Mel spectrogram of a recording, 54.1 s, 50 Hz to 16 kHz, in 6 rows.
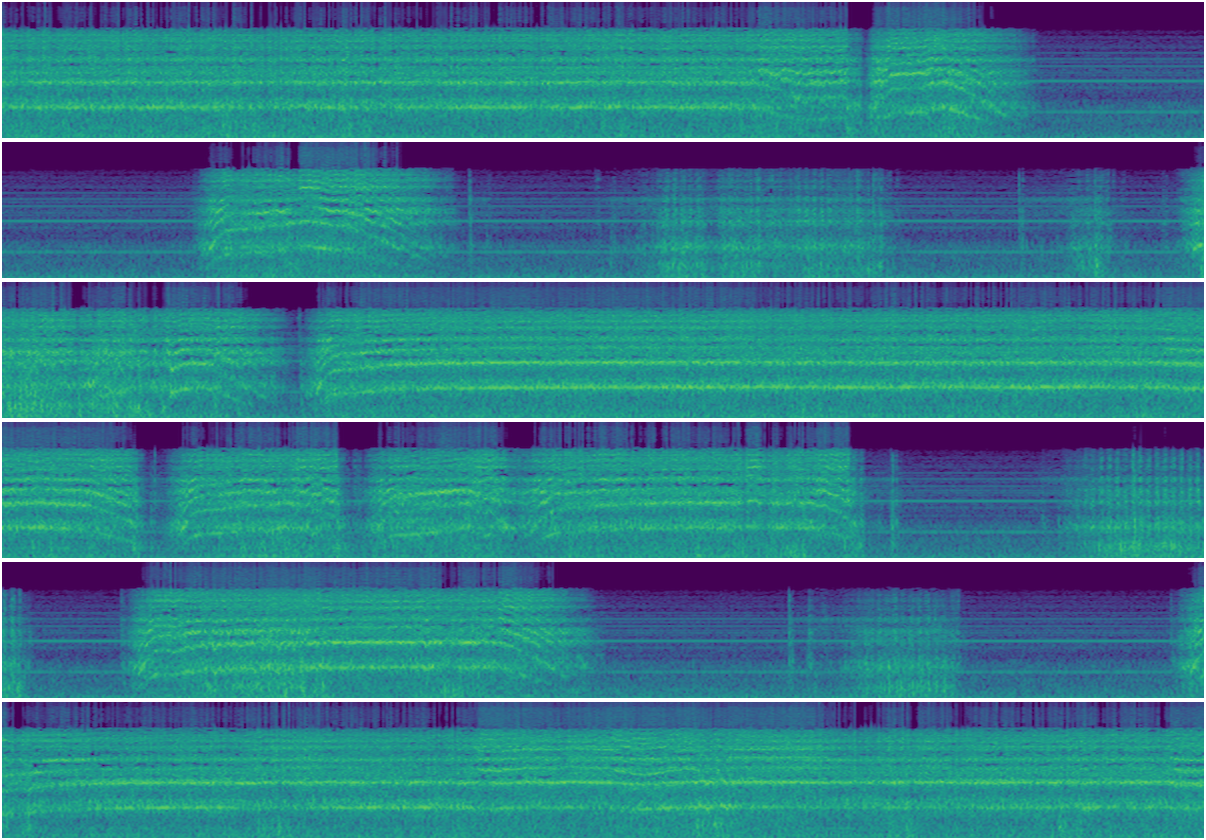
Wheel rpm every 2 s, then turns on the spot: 230, 230, 210, 80, 0, 90, 10, 30, 10, 130, 150, 230, 230, 210, 120, 140, 170, 10, 80, 220, 20, 10, 80, 230, 230, 230, 230.
14-16 34-36 42-44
